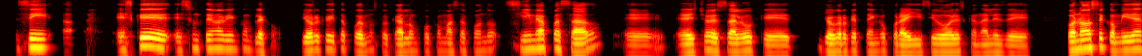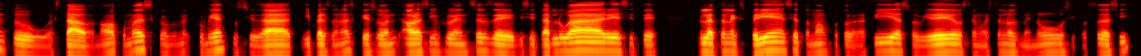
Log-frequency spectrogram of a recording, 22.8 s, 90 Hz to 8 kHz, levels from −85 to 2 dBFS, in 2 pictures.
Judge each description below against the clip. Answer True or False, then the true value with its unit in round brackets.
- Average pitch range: True (3.3 semitones)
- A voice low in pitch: True (125 Hz)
